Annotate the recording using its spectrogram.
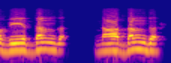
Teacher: ਟਿੱਪੀ ਦਾ ਉਚਾਰਨ ਕਰਨ ਲੱਗਿਆਂ ਪਿਛਲੇ ਪਾਸੇ ਗਗੇ ਦਾ ਉਚਾਰਨ ਕਰ ਜਾਂਦੇ ਤਾ ਉਹ ਜਿਹੜਾ ਉਚਾਰਨ ਉਹ ਗਲਤ ਹੈ ਅਸੀਂ ਟਿੱਪੀ ਦਾ ਉਚਾਰਨ ਕਰਨਾ ਨਾਸਕੀ ਧੁਨੀ ਜਿੜੀ ਹੈ ਉਹ ਨਿਕਲੇਗੀ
